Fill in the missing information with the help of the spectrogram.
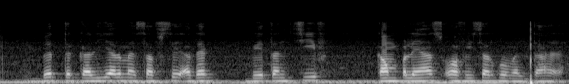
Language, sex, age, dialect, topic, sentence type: Hindi, male, 56-60, Awadhi Bundeli, banking, statement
